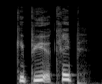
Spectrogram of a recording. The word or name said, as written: gebyrgrib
